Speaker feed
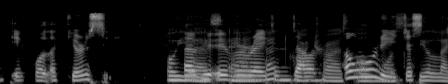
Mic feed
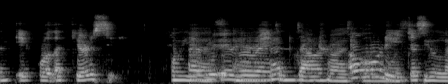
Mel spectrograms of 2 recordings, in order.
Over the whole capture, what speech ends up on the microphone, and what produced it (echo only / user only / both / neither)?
echo only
